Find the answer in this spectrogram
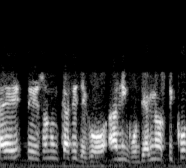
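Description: Bright and sharp in tone, a man speaks with fairly even intonation in a dry, close sound with no echo. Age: 30s. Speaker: patient advocate, industrial engineer. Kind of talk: radio interview. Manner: hesitant, many filler sounds.

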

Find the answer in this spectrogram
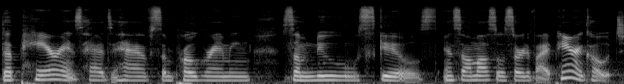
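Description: On a very clean recording with a silent background, a woman uses a normal speaking voice at medium pitch, moderate pace and fairly even intonation. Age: 30s. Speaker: business therapist and coach. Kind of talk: interview conversation.

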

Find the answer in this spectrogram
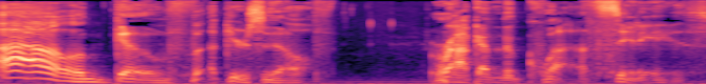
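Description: This put-on character voice is raspy and low-pitched, delivered at a very slow pace. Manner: aggressive, hostile.

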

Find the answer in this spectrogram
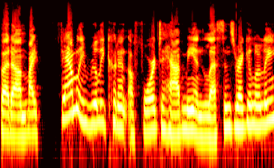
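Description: Energetic in tone, a woman speaks at a moderate pace with ordinary pitch variation. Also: very clean recording, silent background. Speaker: podcast host and dance business coach. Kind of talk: casual interview chat.

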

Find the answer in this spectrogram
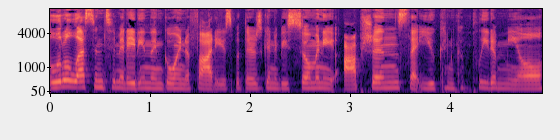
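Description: Very fast and with fairly even intonation, a woman speaks in an American accent at a medium pitch. The recording is very clean, with a silent background. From Houston, Texas. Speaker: restaurant co-owner. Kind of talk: interview.

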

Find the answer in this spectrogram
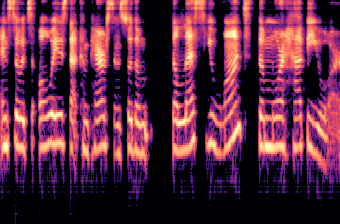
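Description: Enthusiastic in tone, a woman speaks at a fairly high pitch. She has a Korean accent. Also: ordinary pitch variation, moderate pace. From South Korea, moved to US at 11. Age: 50s. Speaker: novelist. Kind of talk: interview. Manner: enthusiastic, laughs often.

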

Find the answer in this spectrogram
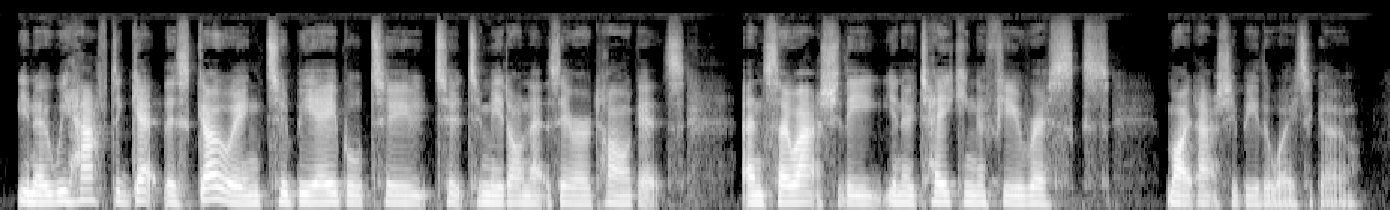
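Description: A woman with a very deep, low pitch at a fairly quick pace. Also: fairly even intonation, very clean recording, silent background. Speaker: space strategy lead. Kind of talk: interview discussion.

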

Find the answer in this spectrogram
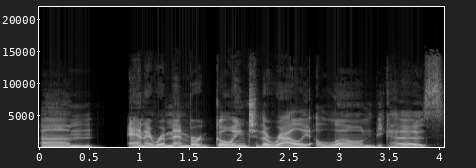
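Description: In a very clean recording with a silent background, a man with an American accent has an unremarkable speaking voice, a fairly low pitch, and ordinary pitch variation. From US Midwest, Chicago area. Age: 20s. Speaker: writer and podcaster. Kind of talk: casual chat.

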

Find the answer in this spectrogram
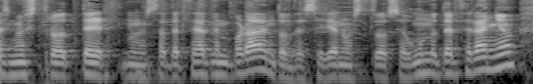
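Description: Lively intonation marks a man's speech, delivered at a very fast pace. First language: Catalan (speaking Spanish). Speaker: podcaster about Japan. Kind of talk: casual chat. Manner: halting.

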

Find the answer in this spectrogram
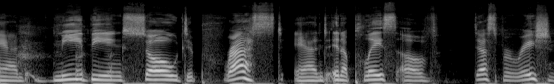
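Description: Recorded very cleanly against a silent background, a woman speaks very slowly at medium pitch, with ordinary pitch variation and big swings in loudness. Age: 20s. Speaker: podcast host and actress. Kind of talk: casual chat. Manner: harsh, aggressive tone.

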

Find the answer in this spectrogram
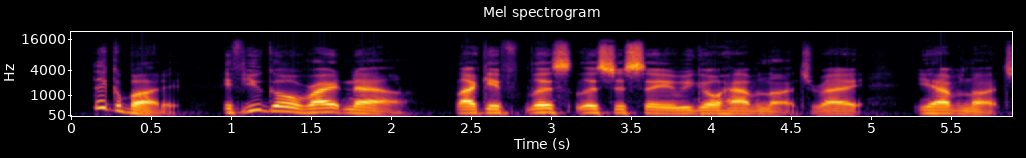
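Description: A man's medium-pitched, normal speaking voice with an American accent, moderate pace and lively intonation, on a very clean recording with a silent background. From Miami, Florida (Carol City / Opa-locka). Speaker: actor. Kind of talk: interview.

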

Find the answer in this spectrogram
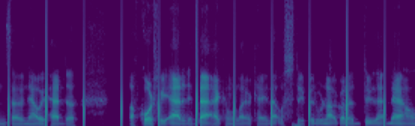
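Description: A man speaks at a fairly quick pace in a very deep, low, monotone voice with flat intonation. The sound is dry and close with no echo. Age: 20s. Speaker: financial coach. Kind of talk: casual interview.

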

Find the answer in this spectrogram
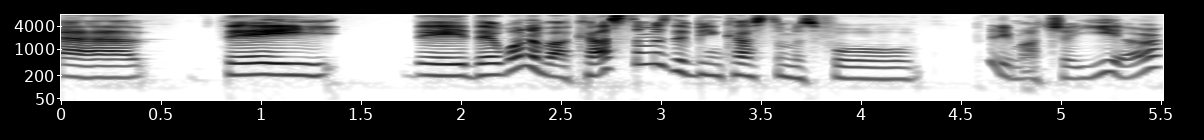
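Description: Lively intonation marks a woman's medium-pitched voice with an Italian accent. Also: moderate pace. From Italy. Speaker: sales and operations manager. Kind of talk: interview.

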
